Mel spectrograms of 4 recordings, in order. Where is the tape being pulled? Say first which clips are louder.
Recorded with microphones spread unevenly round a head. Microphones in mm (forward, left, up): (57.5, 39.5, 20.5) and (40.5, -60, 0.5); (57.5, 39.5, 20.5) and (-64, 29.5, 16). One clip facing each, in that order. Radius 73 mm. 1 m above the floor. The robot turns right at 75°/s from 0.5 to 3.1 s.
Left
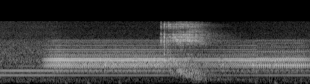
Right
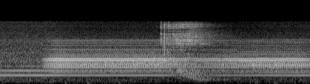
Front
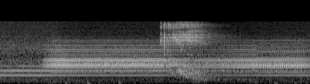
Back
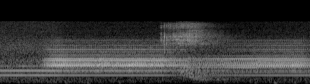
Left 1 dB, front 3 dB; straight ahead, 1.4 m; by 2.1 s 40° left, 1.4 m.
